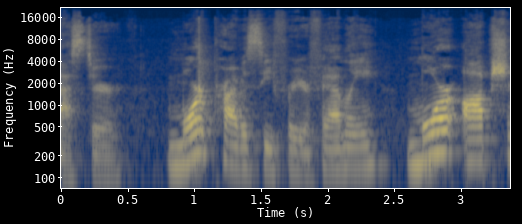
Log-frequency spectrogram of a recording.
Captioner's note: hand slapping; finger snapping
